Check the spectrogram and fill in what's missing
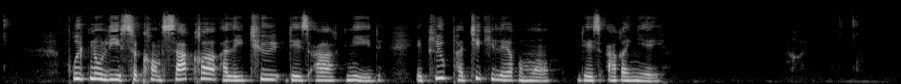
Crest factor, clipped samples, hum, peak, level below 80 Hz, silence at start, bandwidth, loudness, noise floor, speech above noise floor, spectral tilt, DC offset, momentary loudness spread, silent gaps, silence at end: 18 dB; under 0.1%; none; -2 dBFS; -60 dBFS; 0.75 s; 12.5 kHz; -19 LUFS; -66 dBFS; 47 dB; -4.5 dB/octave; under 0.1%; 10 LU; none; 2.4 s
